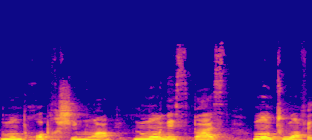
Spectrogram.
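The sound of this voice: A woman speaks with fairly even intonation. Room echo is audible.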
